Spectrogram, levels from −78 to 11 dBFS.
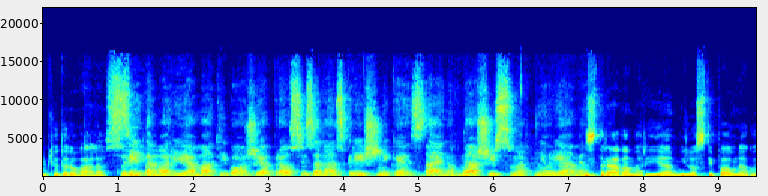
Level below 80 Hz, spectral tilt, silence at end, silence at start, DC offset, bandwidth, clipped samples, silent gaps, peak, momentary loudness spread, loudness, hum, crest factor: -58 dBFS; -4 dB/octave; 0 s; 0 s; under 0.1%; 17 kHz; under 0.1%; none; -4 dBFS; 5 LU; -20 LUFS; none; 16 dB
